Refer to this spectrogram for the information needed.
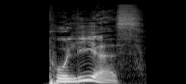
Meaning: genitive singular of Polier
- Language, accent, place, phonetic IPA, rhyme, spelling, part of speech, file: German, Germany, Berlin, [poˈliːɐ̯s], -iːɐ̯s, Poliers, noun, De-Poliers.ogg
